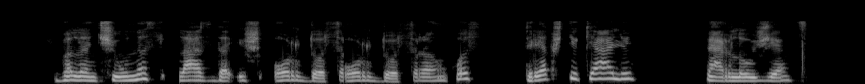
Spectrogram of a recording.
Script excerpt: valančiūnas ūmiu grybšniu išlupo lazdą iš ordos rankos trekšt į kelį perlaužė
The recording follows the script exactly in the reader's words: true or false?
false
